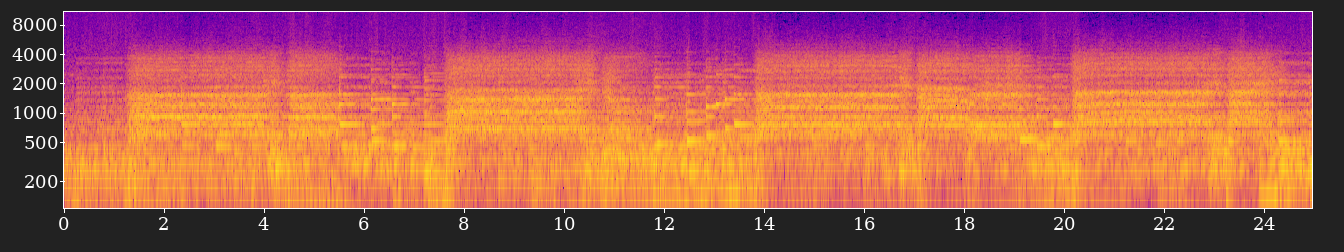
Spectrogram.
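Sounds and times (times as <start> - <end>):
gospel choir singing: 1.1 - 6.4, 7.4 - 12.8, 13.6 - 24.9.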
